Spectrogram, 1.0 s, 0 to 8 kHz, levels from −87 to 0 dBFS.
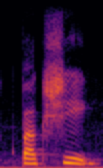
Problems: none marked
